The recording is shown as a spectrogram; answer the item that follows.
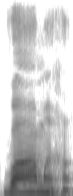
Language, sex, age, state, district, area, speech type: Sanskrit, female, 60+, Karnataka, Mysore, urban, read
